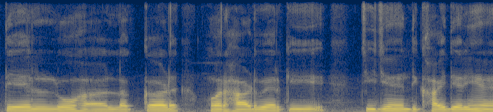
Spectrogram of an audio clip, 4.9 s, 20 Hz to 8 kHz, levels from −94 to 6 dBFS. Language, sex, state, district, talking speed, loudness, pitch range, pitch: Hindi, male, Jharkhand, Palamu, 135 wpm, -15 LUFS, 125-130 Hz, 130 Hz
